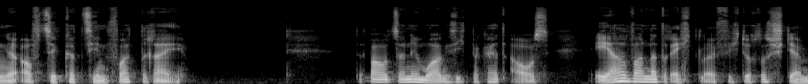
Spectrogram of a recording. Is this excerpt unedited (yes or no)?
no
